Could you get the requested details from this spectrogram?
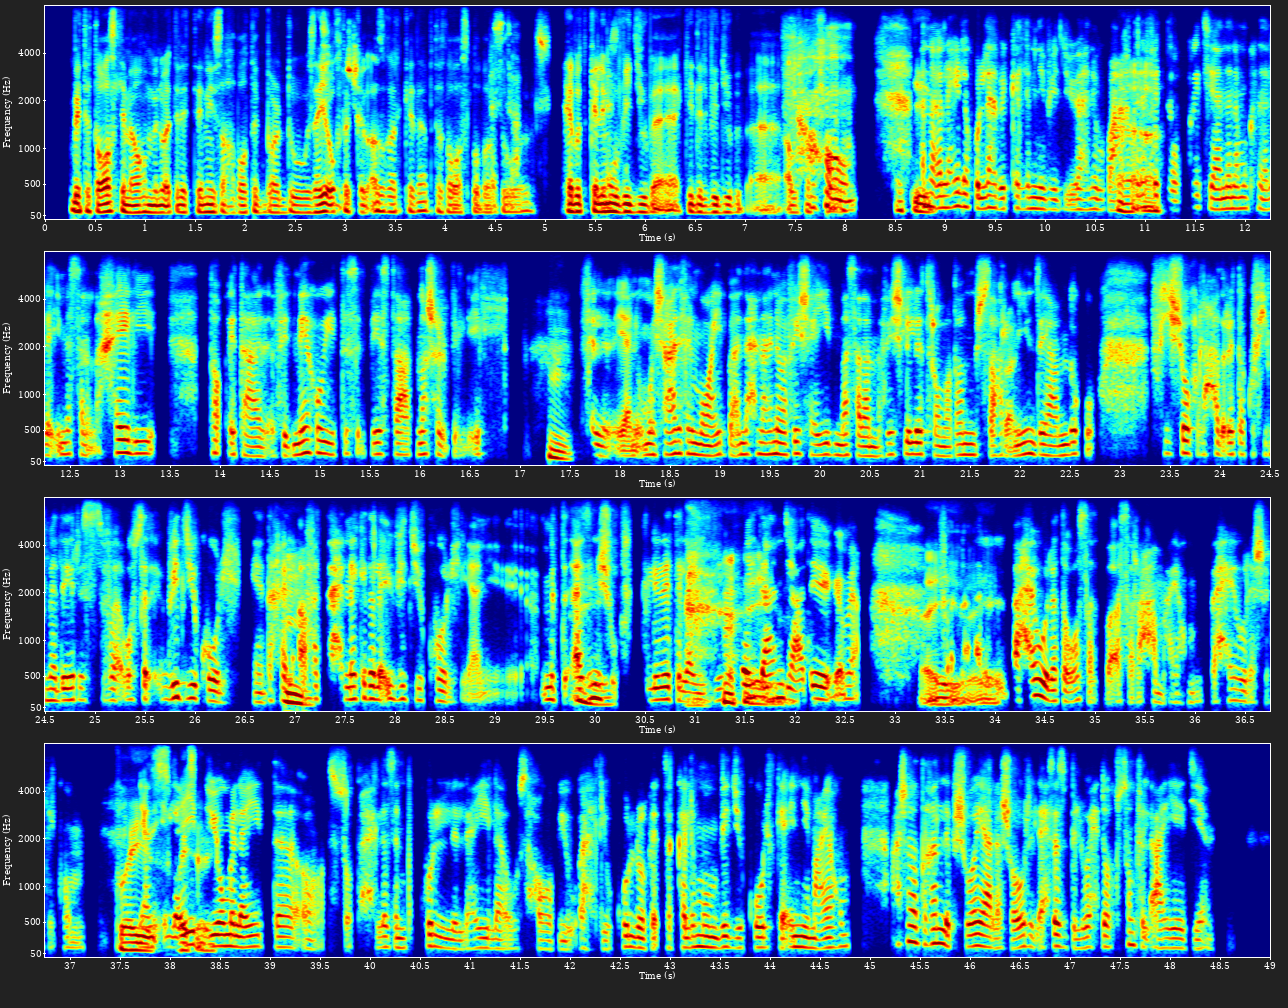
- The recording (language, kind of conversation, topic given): Arabic, podcast, إزاي بتتعامل مع إحساس الوحدة؟
- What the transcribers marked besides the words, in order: unintelligible speech; in English: "video call"; in English: "video call"; laugh; in English: "video call"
